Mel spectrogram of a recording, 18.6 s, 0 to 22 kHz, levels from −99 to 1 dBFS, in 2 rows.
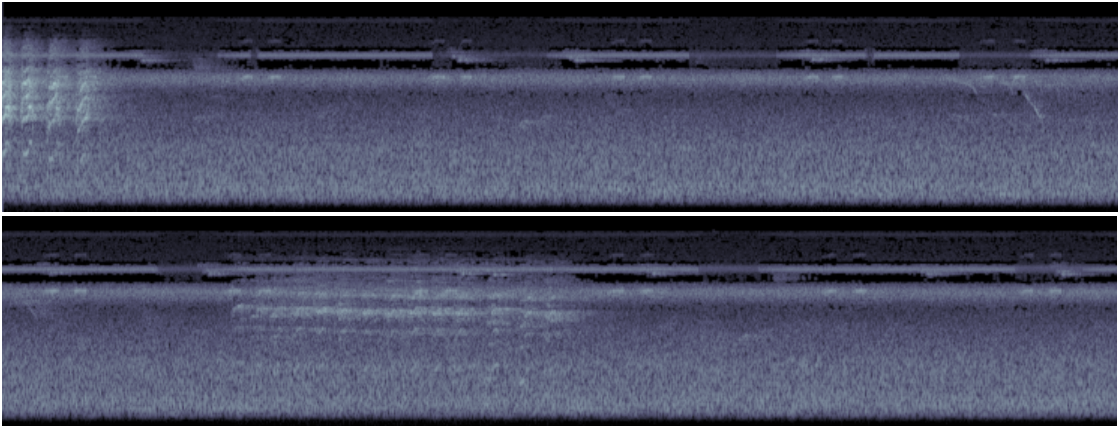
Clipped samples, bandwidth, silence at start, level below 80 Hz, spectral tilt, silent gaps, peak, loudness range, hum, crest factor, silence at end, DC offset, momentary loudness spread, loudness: under 0.1%; 16 kHz; 0 s; under -90 dBFS; 2 dB/octave; none; -12 dBFS; 4 LU; none; 26 dB; 0 s; under 0.1%; 7 LU; -35 LUFS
